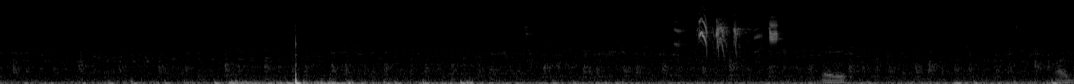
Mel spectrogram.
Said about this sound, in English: Three birds.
